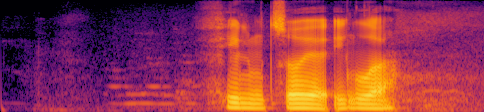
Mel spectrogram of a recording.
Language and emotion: Russian, neutral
